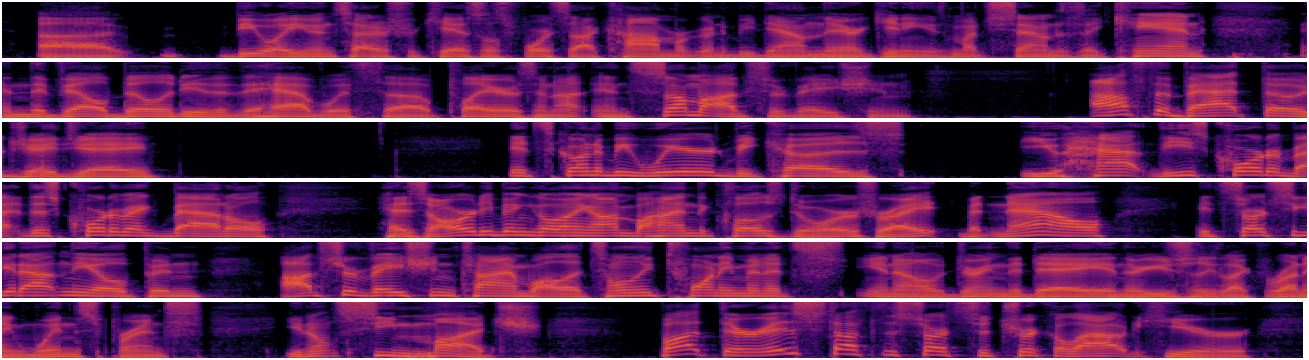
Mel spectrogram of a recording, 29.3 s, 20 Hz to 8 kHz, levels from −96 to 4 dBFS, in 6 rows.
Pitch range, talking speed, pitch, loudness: 100-145 Hz, 210 wpm, 120 Hz, -34 LUFS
